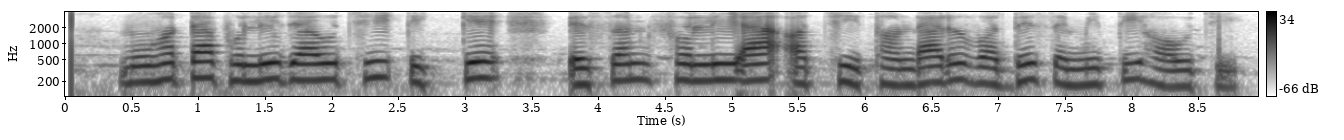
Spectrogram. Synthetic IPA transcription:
muɦɔʈapʰulid͡ʒawt͡ʃʰiʈike | esɔnpʰoliaʔɔ̰t͡ʃʰit̪ʰɔɳɖaɾuβɔd̪ʱesemit̪iɦɔwt͡ʃʰḭ

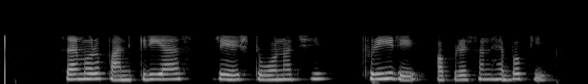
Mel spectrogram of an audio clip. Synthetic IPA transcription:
saɾmoɾopankɾias | ɾesʈonɔt͡ɕʰi | fʰɾiɾeɔpɾeʃɔnɦɛboki

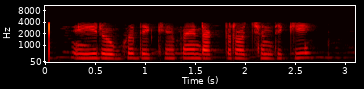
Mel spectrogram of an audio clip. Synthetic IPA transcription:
ejɾoɡʱɔd̪ekʰibapaẽɖak̚t̪ɔɾɔt͡ʃʰɔnt̪iki

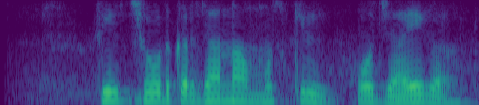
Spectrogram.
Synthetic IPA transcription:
pʰɪɾt͡ʃʰoːɽkəɾd͡ʒaːnamʊʃkɪlɦoːd͡ʒaːeːɡaː

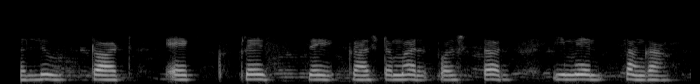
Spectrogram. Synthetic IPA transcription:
əlːuʈɔʈ | ek | spɾest͡sekɾasʈəməɾpɔsʈəɾimelsãŋɡʱa

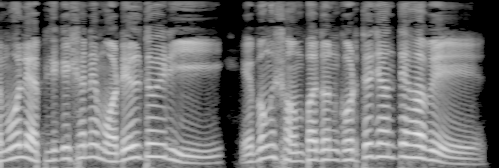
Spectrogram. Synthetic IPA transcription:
molɛplikeʃonemɔɖelt̪ojɾi | eboŋʃɔmpad̪onkoɾt̪ed͡ʑant̪eɦɔbe

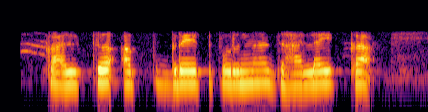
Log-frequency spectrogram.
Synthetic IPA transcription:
kalt͡səʔəpɡɾeɖpuɾɳəd͡zʱaləjka

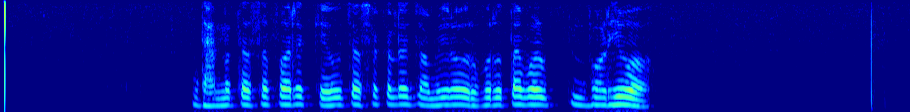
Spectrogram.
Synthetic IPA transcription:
d̪ʱanɔt̪asɔpɔɾekeũt͡ʃasɔkɔled͡ʒɔmiɾɔuɾbɔɾot̪abɔɽ̤ibɔ

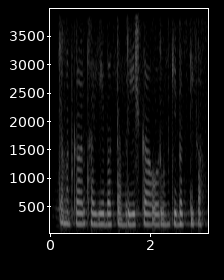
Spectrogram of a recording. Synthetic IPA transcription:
t͡ʃɐmət̪kaːɾt̪ʰajebʱɐɡt̪əmɾeːʃkaɔːɾʊnkibʱɐɡt̪ika

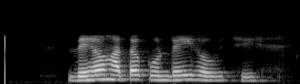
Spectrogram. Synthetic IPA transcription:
d̪eɦɔ̃ɦãt̪ɔkũɳɖeiɦout͡ʃʰi

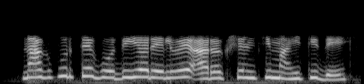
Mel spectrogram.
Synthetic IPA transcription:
naɡpuːɾt̪eɡod̪ijəɾelʋeaɾəkʂaɲt͡ɕiːmaɦit̪iːd̪e

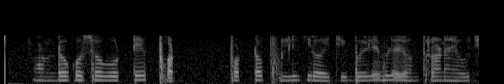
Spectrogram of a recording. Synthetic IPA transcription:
ɔɳɖɔkosɔɡoʈe | pɔʈːɔpʰulikiɾɔɦit͡ʃʰibɔjɭebeɭed͡ʒɔnt̪ɾɔaɽ̃aɦewt͡ʃʰi̥

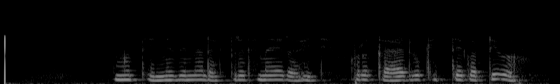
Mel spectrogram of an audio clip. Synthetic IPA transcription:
mũt̪inid̪inɔɖak̚t̪ɔɾɔkʰenajɾɔɦit͡ʃʰi̥moɾɔkaɾɖɾukʰet̪jekɔʈibɔ

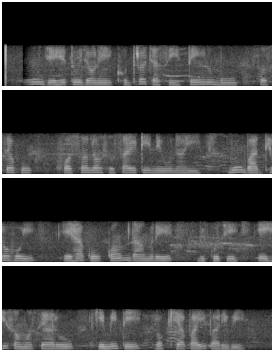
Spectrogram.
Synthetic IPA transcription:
mũd͡ʒeɦet̪ud͡ʒɔɽ̃ekʰud̪ɾɔt͡ʃasit̪eɽ̃umũsɔsjɔku | kʰɔsɔlɔsɔsajiʈineũnaɦĩ | mũbad̪ʱjɔɦoi | eɦakukɔmd̪amɾe | bʱikut͡ʃʰieɦisɔmɔsjaɾu | kemit̪i | ɾɔkʰijapajpaɾibi

